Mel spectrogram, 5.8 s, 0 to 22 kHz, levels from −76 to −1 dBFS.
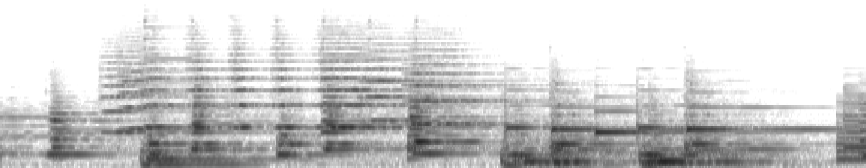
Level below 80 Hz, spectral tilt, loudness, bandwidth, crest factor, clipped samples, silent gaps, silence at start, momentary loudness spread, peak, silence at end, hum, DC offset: -40 dBFS; -6 dB/octave; -24 LUFS; 16.5 kHz; 16 dB; under 0.1%; none; 0 s; 11 LU; -8 dBFS; 0 s; none; under 0.1%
